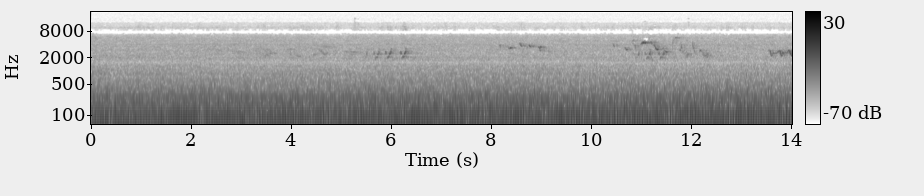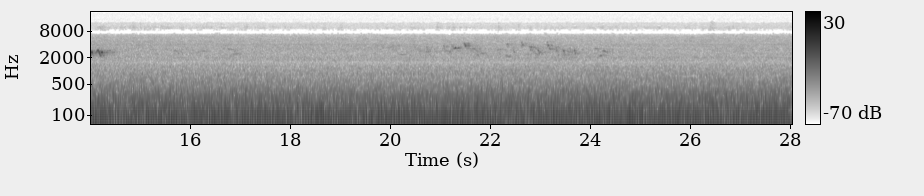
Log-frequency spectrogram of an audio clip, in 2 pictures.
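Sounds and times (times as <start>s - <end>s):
low background hum: 0.0s - 28.0s
faint bird chirps: 2.8s - 6.6s, 8.1s - 9.3s, 10.4s - 12.7s, 13.5s - 14.6s, 19.6s - 24.8s.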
